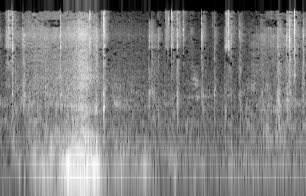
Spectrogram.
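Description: Scattered small clicks and taps of metal stove fittings being handled as the gas pipe's nipple is worked loose from the burner's ignition unit, with a short, louder low rumble about a second in.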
